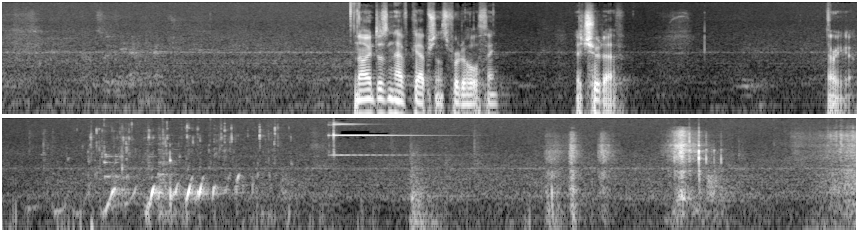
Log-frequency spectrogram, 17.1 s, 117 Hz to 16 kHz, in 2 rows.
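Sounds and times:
chime strikes: 11.8s - 13.2s.

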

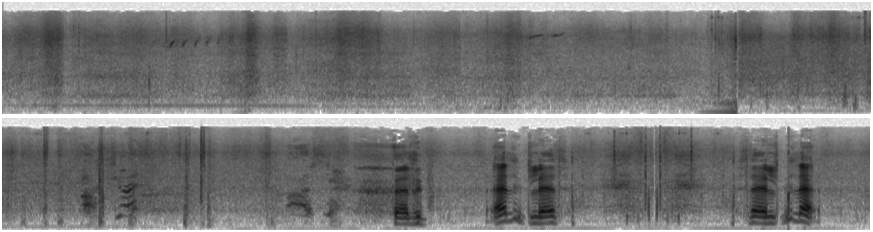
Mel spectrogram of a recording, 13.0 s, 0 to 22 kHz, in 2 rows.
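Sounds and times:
footsteps in snow: 0.0s - 9.0s
gloved hand brushing snow: 1.6s - 9.0s
short vocal sounds: 5.2s - 5.6s.

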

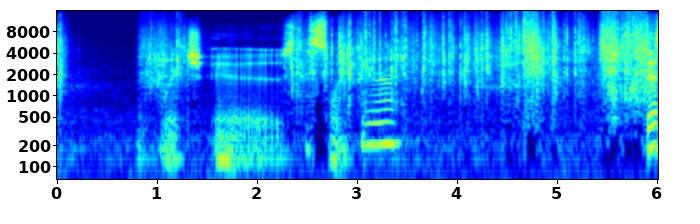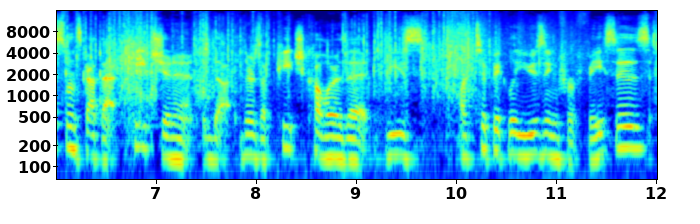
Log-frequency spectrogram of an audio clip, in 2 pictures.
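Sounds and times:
plastic packaging crinkling: 0.8s - 1.6s, 2.2s - 12.0s.

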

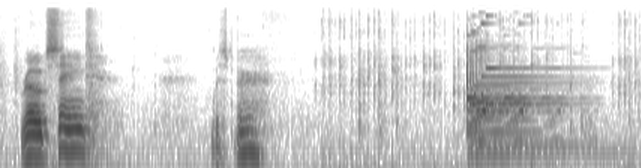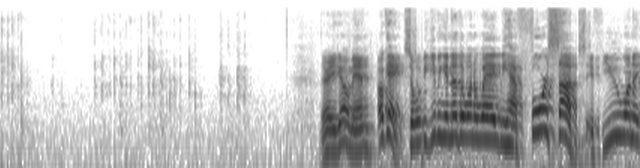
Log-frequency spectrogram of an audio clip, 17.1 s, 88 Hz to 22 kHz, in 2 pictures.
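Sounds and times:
keyboard typing: 4.2s - 11.9s
notification chime: 6.2s - 8.0s.

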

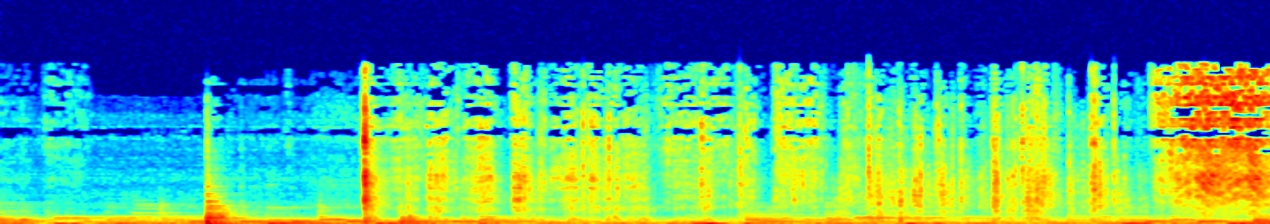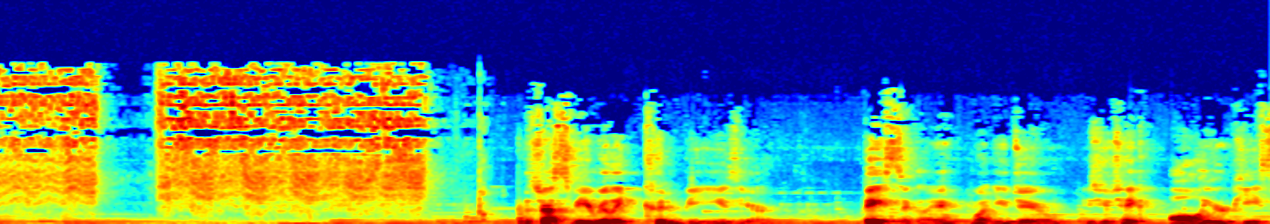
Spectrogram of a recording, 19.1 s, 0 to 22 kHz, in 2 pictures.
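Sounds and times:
background music: 0.0s - 19.0s
aerosol spray hissing: 8.6s - 12.8s.

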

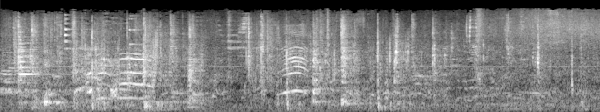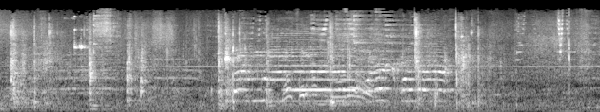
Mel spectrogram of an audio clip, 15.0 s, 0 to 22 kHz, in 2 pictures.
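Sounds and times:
men shouting: 0.0s - 2.2s, 10.2s - 13.3s
steady held pitched tone: 5.6s - 15.0s.

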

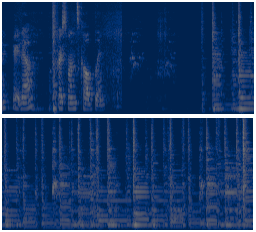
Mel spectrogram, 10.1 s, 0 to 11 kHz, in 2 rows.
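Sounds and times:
acoustic guitar strummed: 4.0s - 10.0s.

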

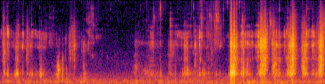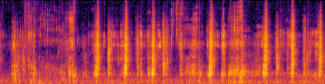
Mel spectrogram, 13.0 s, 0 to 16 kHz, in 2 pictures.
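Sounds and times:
crisp chewing crunches: 0.0s - 2.0s, 2.9s - 13.0s.

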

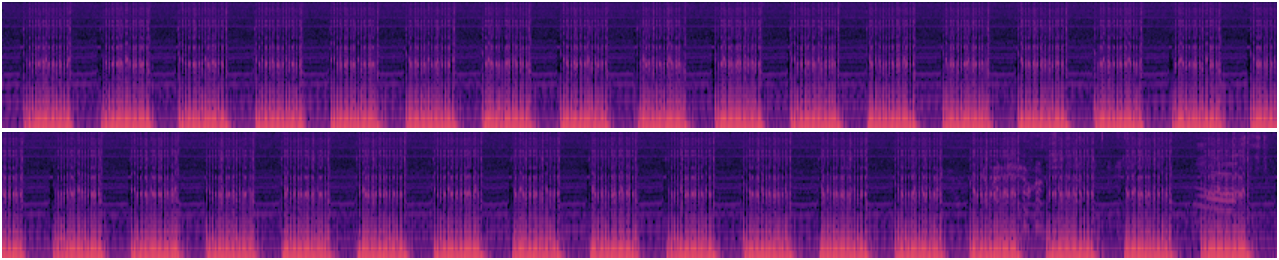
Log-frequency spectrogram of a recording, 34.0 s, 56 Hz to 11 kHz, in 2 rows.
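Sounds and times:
loud pulsing buzz: 0.0s - 34.0s.

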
